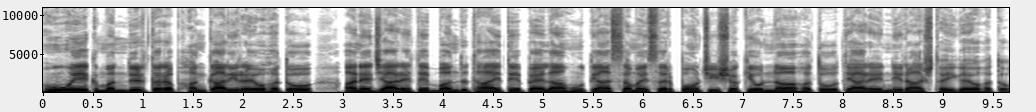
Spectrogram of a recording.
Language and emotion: Gujarati, sad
